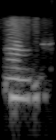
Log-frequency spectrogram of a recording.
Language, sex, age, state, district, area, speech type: Odia, female, 45-60, Odisha, Sundergarh, rural, conversation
